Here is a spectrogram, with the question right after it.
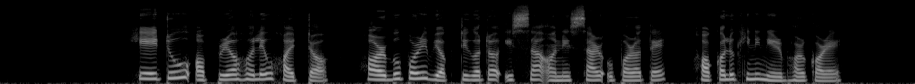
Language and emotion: Assamese, neutral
